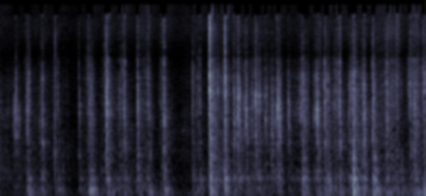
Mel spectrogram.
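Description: Rapid continuous typing on a computer keyboard while writing in Microsoft Word, dense clattering keystrokes with a brief lull before speeding up again, close and clear without any voices.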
